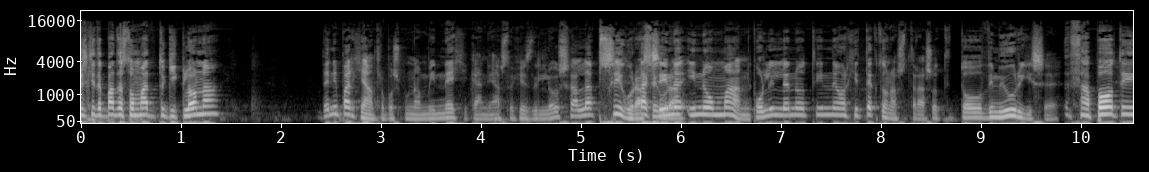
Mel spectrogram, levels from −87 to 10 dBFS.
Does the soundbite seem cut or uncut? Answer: cut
